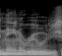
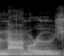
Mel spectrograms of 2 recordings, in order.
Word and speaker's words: Nain Rouge: I did the protest of the Marche de Nain Rouge, or Nain Rouge, if you want to say it that way. There's multiple ways to say it.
